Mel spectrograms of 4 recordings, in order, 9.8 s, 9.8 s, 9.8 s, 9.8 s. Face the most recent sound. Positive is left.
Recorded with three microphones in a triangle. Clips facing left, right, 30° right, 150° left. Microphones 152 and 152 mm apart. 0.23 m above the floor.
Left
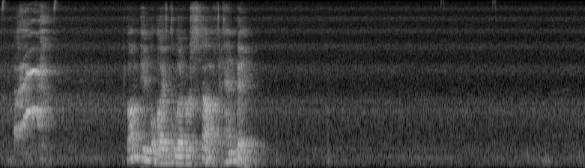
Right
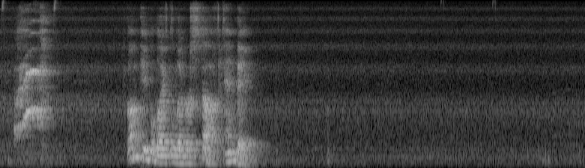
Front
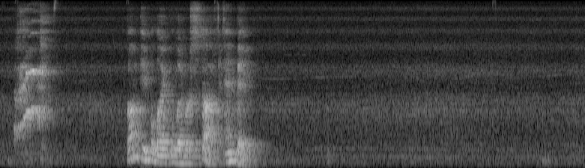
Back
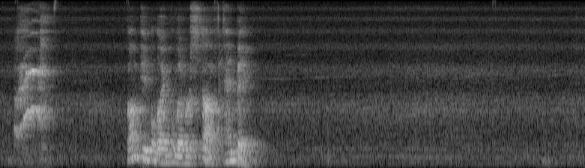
turn(degrees=35)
